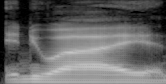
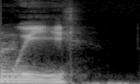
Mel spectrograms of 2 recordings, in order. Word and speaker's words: ennui: like the constant sense of isolation and inui, and is it inui? Inui? How do you say that? Ennui. – Ennui. Wasn't even close.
